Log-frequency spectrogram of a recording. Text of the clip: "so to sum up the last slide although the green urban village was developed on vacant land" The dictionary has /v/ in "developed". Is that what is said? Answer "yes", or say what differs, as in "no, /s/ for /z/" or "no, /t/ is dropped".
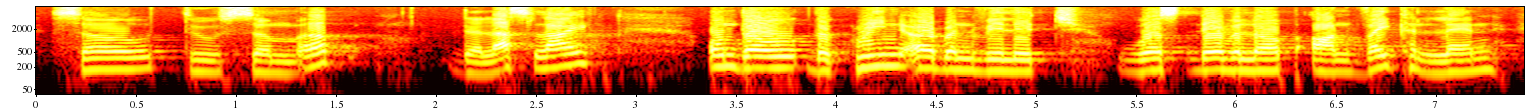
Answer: yes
